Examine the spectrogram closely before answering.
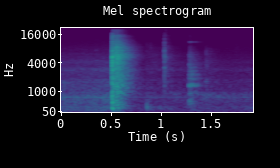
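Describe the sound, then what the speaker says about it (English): A pistol fitted with a Banish 9 suppressor fires a single subsonic round, a sharp close muffled crack followed by a few faint clinks and mechanical clicks. "subsonic ammo in a suppressed pistol"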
